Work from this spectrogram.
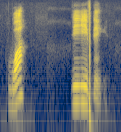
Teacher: we take the N and we move it to evening, so it becomes one evening. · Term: Link It Up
